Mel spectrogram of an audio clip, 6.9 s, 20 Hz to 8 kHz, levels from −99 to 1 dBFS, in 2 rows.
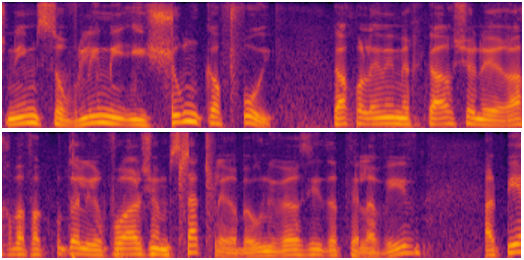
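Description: Speech heard through a wideband call path, with nothing above 8 kHz, which fits a codec such as G.722, over steady room noise about 34 dB below the speech. Three times, at 1.07 to 1.13 s, 3.77 to 3.83 s and 4.64 to 4.70 s, sound dropped by the voice detector is heard. A 60 ms stretch turns into flat hiss. The sender's detector likely judged the sound to be background and stopped transmitting. At 3.77 s about 30 ms of real sound is missing, and at the other two points the full 60 ms is lost. Comfort noise in place of the background appears at 1.52 to 1.61 s (90 ms, no level change), 1.82 to 2.21 s (390 ms, about 2 dB quieter) and 6.32 to 6.68 s (360 ms, about 3 dB quieter). In each of these pauses the real room background, sitting about 26 to 27 dB below the loud passages, gives way to a smooth synthetic hiss with none of its texture, likely because transmission stopped during the silence and the receiver generated filler noise. 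At the end of the first of these pauses, from 1.59 to 1.61 s, an onset clipped by the voice detector cuts the first 20 ms of the returning sound. That sound begins abruptly without its soft lead-in, because the detector likely reacted late and the start was replaced with comfort noise.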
